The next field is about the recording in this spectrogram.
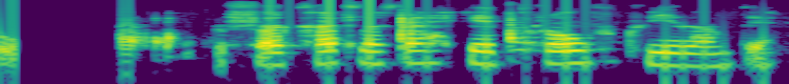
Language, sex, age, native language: Icelandic, male, 18-19, Icelandic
